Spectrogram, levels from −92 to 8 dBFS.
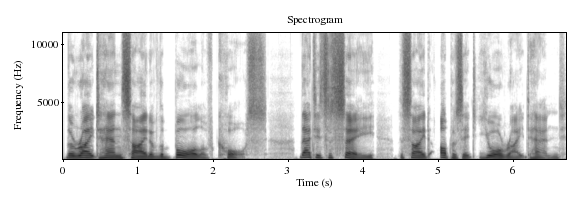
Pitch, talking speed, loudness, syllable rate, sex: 140 Hz, 150 wpm, -17 LUFS, 4.1 syllables/s, male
